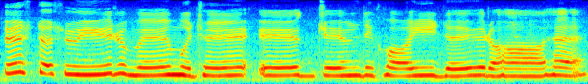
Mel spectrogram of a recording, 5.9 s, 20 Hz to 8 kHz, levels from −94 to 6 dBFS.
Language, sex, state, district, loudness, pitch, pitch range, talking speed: Hindi, female, Madhya Pradesh, Katni, -10 LUFS, 240 Hz, 230-255 Hz, 100 wpm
